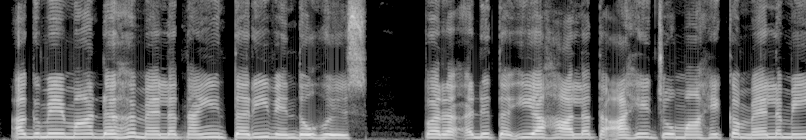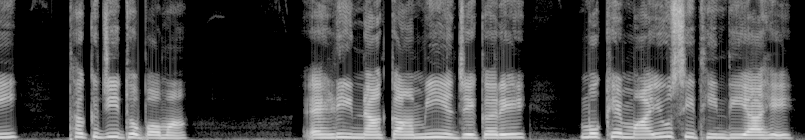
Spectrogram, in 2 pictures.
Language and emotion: Sindhi, sad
